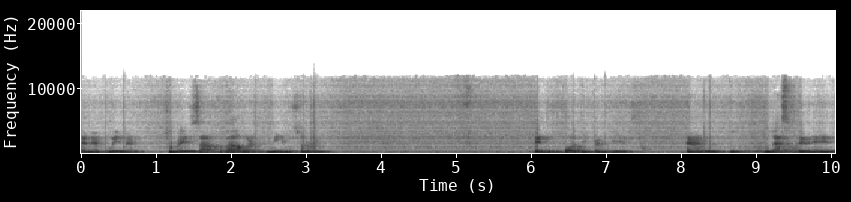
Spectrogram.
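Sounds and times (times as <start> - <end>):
faint steady line hiss: 0.0 - 10.0.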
